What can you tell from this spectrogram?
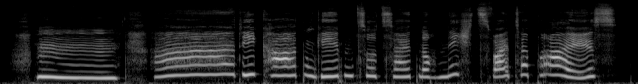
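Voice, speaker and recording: A woman puts on a character voice, pitched extremely high and raised to project. She speaks at a very slow pace. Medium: read story. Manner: ominous, fretful.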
